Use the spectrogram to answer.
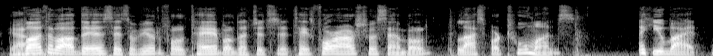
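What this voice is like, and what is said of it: Unidentifiable put-on accent. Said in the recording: “I don't know what accent that was.”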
